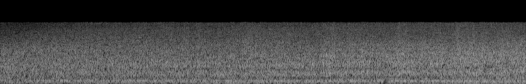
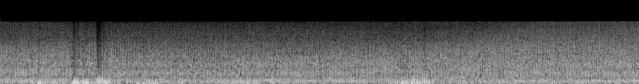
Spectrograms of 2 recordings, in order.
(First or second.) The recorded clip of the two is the first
